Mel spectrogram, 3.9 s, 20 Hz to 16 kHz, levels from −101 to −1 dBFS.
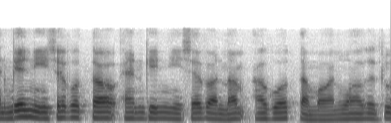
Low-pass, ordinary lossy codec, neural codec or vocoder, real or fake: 7.2 kHz; none; codec, 16 kHz, 0.8 kbps, ZipCodec; fake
